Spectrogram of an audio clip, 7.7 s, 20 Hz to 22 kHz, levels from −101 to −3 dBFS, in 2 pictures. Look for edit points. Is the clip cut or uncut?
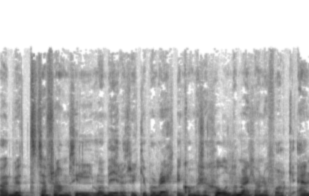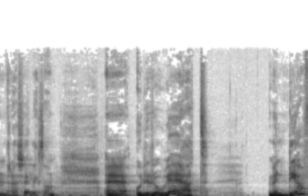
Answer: cut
